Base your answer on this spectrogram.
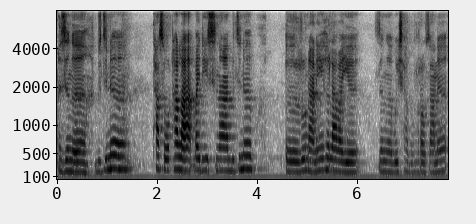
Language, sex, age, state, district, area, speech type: Bodo, female, 45-60, Assam, Kokrajhar, urban, spontaneous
